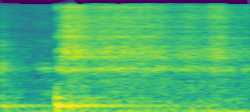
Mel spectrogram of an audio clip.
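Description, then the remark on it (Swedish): A brief low gurgling rumble from a stomach, starting abruptly and fading into a steady soft hiss. Fairly quiet, with no talking. “Det var min mage.”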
